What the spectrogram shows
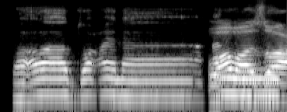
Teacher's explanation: এই ওয়াওটা টান হবে না, দুটো সব হারাকাত আছে, দুটো সব তাড়াতাড়ি পড়তে হবে।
